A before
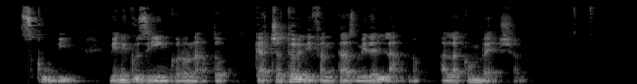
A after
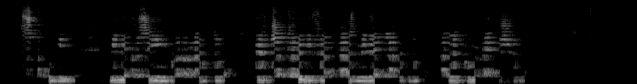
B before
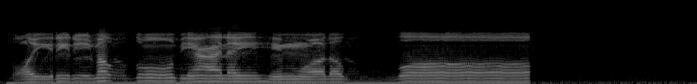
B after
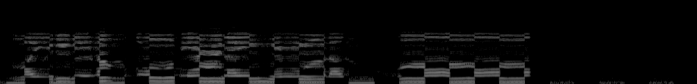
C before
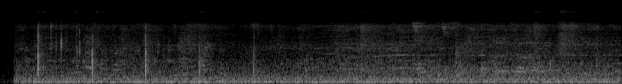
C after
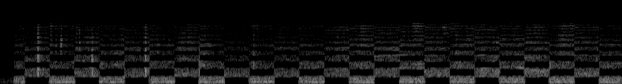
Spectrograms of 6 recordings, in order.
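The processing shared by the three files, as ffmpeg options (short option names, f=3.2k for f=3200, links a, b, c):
-af "adynamicsmooth=sensitivity=3:basefreq=7.8k,afftfilt=real='re*gt(sin(2*PI*2*pts/sr)*(1-2*mod(floor(b*sr/1024/370),2)),0)':imag='im*gt(sin(2*PI*2*pts/sr)*(1-2*mod(floor(b*sr/1024/370),2)),0)':win_size=1024:overlap=0.75"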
